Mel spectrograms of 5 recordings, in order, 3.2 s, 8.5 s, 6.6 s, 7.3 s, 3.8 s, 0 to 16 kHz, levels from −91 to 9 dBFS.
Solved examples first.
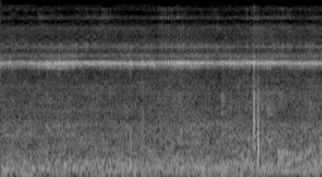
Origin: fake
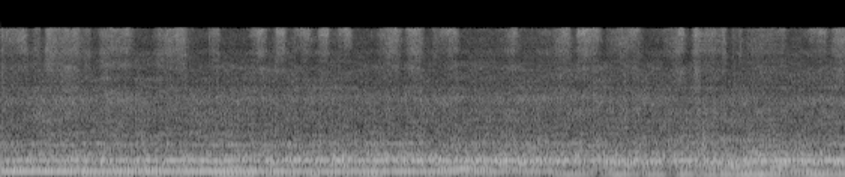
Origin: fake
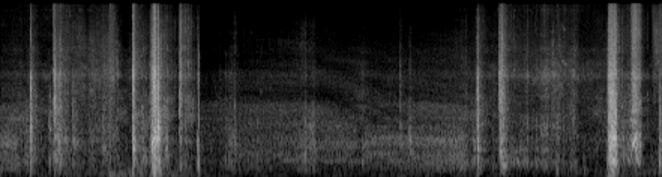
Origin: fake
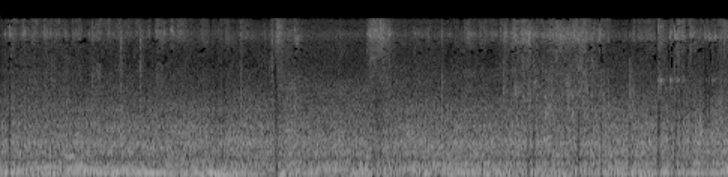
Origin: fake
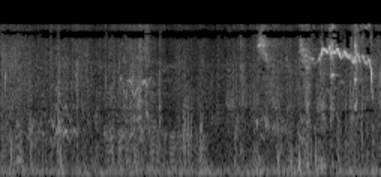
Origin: real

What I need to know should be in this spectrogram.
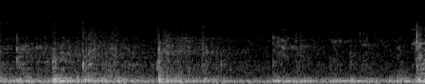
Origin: fake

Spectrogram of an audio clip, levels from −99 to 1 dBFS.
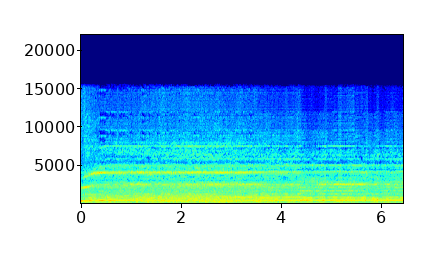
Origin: fake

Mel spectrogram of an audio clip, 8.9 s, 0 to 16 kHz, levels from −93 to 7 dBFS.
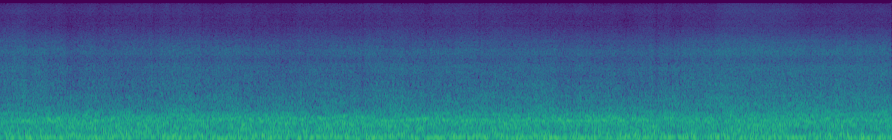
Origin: fake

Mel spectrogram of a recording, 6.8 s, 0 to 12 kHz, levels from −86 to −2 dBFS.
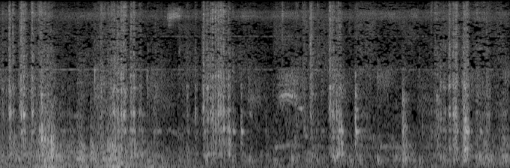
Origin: real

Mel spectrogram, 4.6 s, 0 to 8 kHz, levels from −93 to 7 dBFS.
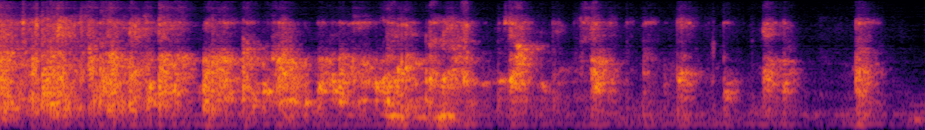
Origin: fake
